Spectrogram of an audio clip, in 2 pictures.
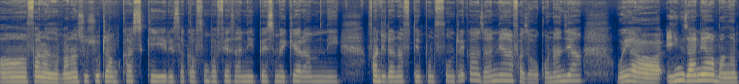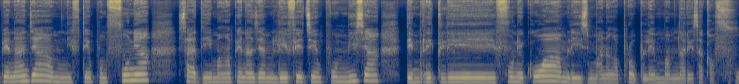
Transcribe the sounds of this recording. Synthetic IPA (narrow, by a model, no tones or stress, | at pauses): afanazavanənsusuʈ͡ʂamikasi̥kiɾesakəfumbəfjas̬anipesimekeɾaminifaɳɖ͡ʐeɳɖ͡ʐanəfi̥t̪empunifunrekʲazanafazavakanand͡ʒaweaiɲizanamaŋampenand͡ʒaaminifi̥t̪empunifunasad̪imaŋampenand͡ʒaminlefet͡sempunimisiad̪̥emireɡlefunekoaːminleizimananəproblɛmaminaɾesakəfu̥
